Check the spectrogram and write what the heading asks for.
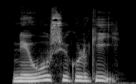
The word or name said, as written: neuropsykologi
